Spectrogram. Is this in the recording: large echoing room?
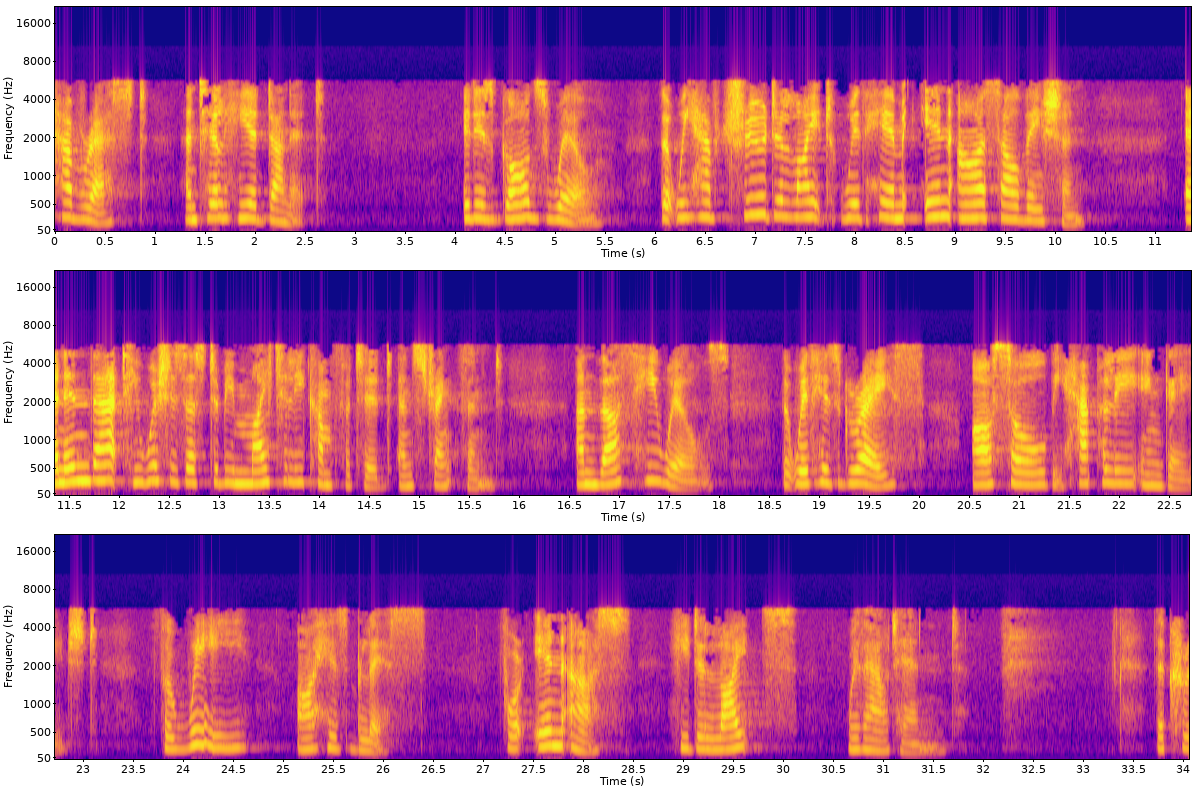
yes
